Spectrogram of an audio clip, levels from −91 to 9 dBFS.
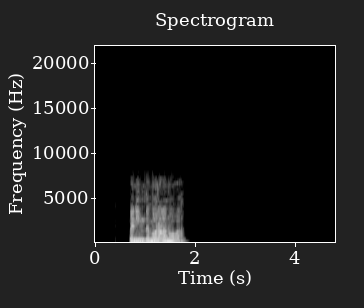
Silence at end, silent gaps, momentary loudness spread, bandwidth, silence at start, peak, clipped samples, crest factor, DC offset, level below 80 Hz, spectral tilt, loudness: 3.05 s; none; 7 LU; 6.8 kHz; 0.7 s; -2 dBFS; under 0.1%; 16 dB; under 0.1%; -52 dBFS; -7 dB/octave; -13 LUFS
